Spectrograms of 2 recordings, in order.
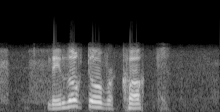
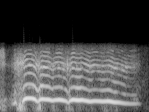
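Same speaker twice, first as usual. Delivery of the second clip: mock giggle; 3 dB louder than usual. Giggle ending girlfriend impression.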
